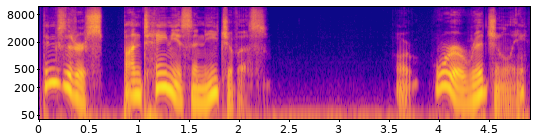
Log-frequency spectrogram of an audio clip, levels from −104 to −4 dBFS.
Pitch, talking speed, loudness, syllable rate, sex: 150 Hz, 120 wpm, -19 LUFS, 5.7 syllables/s, male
